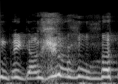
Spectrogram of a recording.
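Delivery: real laughter breaking through the words; laughing. Real, not acted. Laughing while retelling the border story. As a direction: crack up while telling it.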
